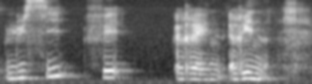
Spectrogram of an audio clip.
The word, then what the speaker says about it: luciférine: dans la nature grâce à l'oxydation des substances luciférines. Luciférine, ouais, je le prononce bien, je l'ai noté tout à l'heure.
